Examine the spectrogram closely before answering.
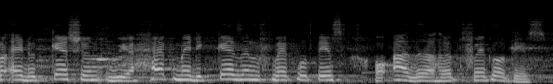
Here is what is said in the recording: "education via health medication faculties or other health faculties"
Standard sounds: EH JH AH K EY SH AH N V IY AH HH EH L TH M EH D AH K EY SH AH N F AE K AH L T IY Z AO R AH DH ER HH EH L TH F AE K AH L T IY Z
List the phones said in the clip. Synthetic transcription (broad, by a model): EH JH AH K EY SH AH N W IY HH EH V M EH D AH K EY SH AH N F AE K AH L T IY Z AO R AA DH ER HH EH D F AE K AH L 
